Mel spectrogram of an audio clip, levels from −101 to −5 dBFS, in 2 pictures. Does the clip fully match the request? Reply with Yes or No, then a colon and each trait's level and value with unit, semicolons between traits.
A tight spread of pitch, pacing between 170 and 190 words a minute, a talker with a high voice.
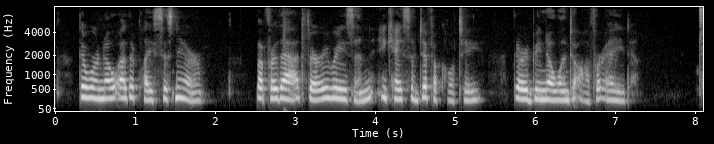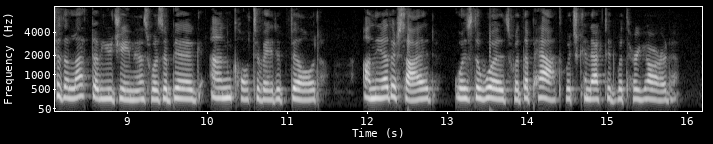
Yes: narrow, 2.3 semitones; average, 180 wpm; high, 245 Hz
